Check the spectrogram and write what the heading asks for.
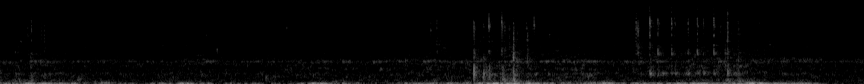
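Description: Computer keyboard keystrokes and mouse clicks: a few scattered clicks, then two quick runs of key presses about halfway through and near the end.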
